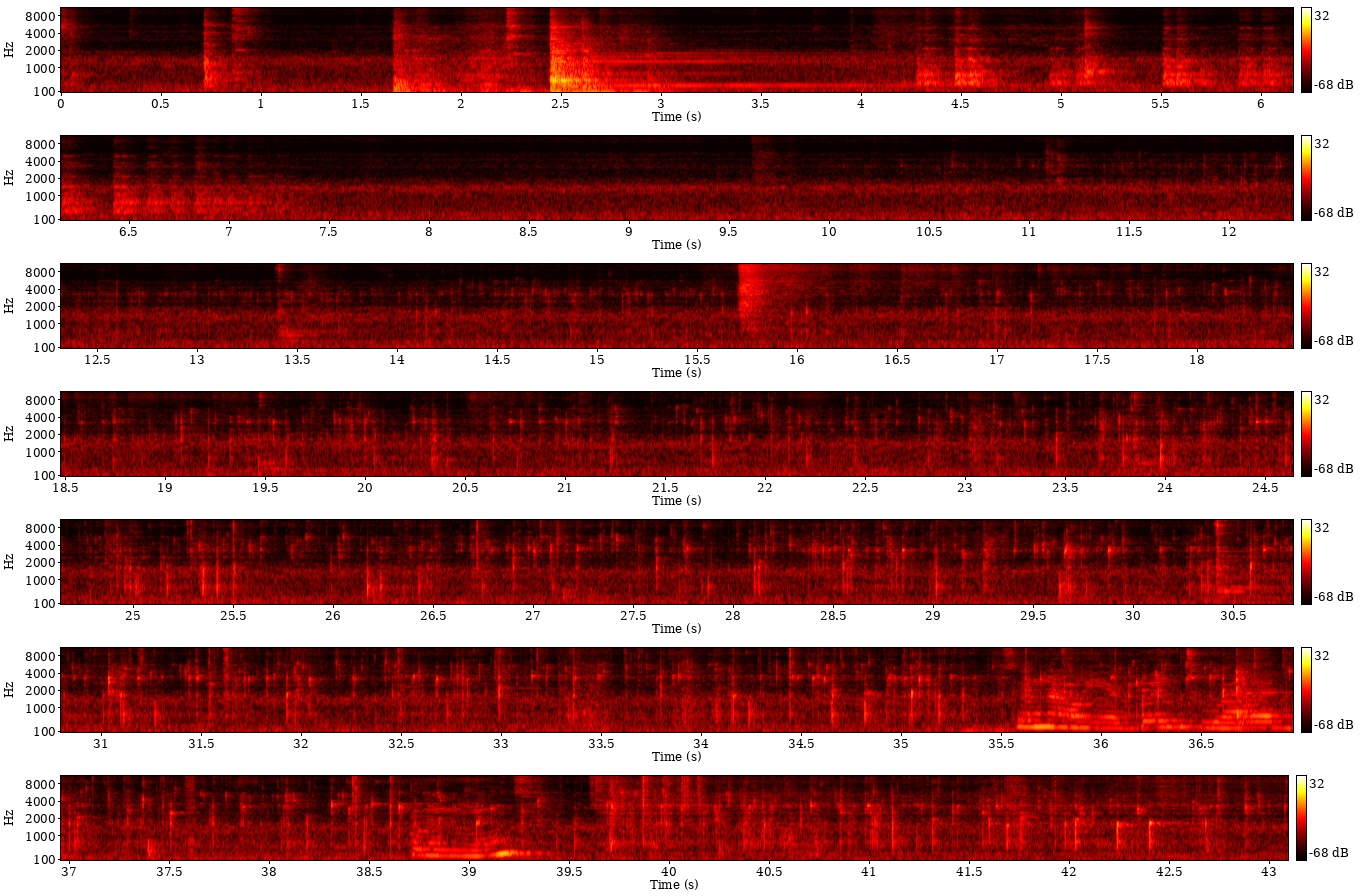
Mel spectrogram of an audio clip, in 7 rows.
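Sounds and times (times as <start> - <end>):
oil crackling and popping: 9.6 - 43.0.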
